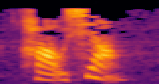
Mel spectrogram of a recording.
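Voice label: "好像", Mandarin Chinese; chinese-flashcards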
